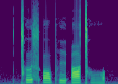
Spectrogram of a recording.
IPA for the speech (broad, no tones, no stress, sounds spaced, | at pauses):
ǀʰ ɵ s ʔ ɔ pʰ y ʔ ɑ ǀʰ ɔ̤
